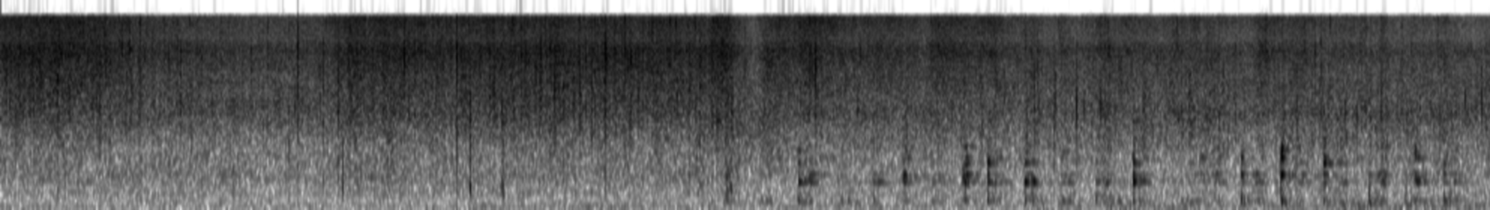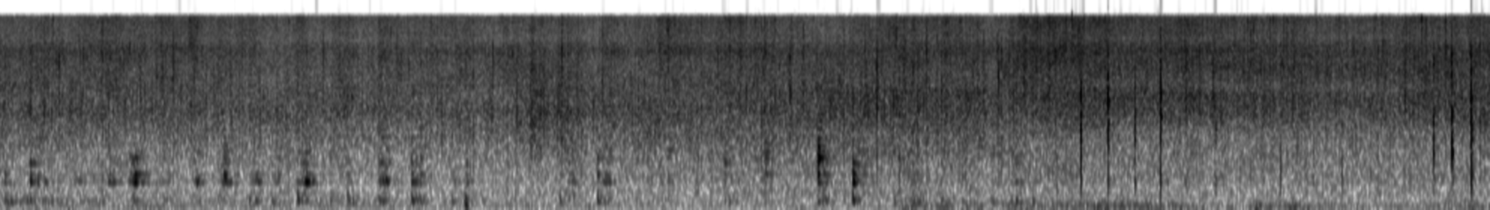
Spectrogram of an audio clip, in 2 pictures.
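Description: Green onions and red chili flakes sizzling in oil on a cast-iron pot-lid griddle, stirred and pushed around with two wooden spatulas. A steady hiss with scraping, and a run of sharp clicks near the end.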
